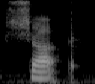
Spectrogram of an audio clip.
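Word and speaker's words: Shough: pronounce it right Shuck.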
